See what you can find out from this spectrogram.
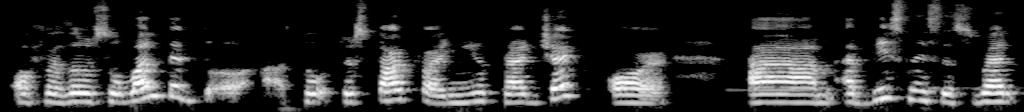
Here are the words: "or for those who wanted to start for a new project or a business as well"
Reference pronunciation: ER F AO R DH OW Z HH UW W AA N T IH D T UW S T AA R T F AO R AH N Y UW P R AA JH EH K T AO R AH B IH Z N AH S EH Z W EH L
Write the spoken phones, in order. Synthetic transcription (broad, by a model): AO F AO R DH OW S HH UW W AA N T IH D T UW S T AA R T F AO R AH N Y UW P R AA JH EH K T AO R AH B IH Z N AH S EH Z W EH L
